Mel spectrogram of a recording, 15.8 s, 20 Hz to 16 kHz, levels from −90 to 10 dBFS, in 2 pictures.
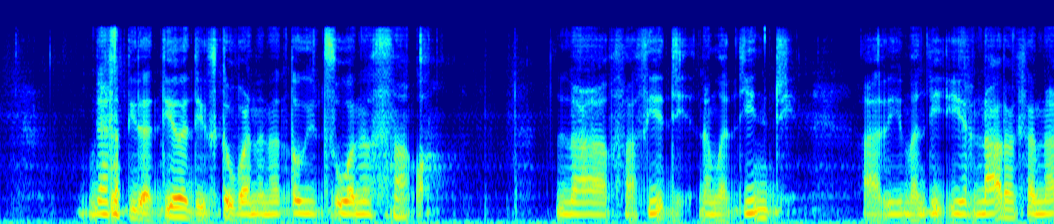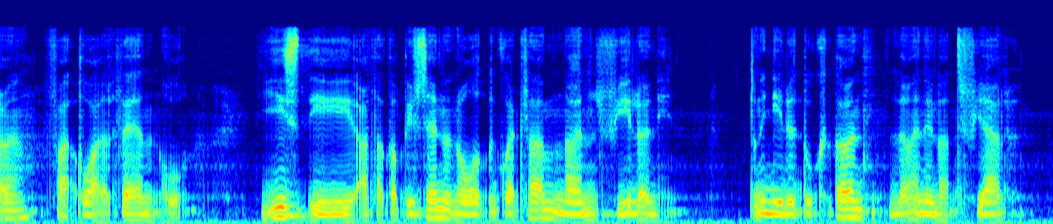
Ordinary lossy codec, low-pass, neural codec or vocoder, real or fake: none; 9.9 kHz; autoencoder, 22.05 kHz, a latent of 192 numbers a frame, VITS, trained on many speakers; fake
